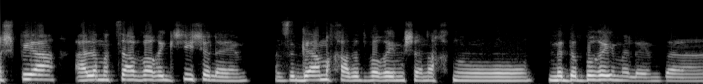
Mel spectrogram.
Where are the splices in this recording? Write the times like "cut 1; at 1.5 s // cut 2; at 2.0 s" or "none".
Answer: none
